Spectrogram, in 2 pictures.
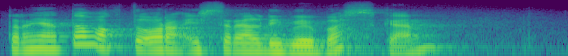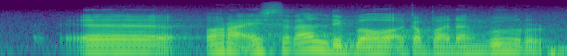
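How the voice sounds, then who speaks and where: A man preaching a sermon in an animated way, often asking the congregation rhetorical questions, with an Indonesian accent. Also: fairly high pitch, normal speed. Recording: dull lo-fi sound.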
